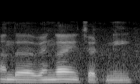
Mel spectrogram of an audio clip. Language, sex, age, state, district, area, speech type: Tamil, male, 30-45, Tamil Nadu, Krishnagiri, rural, spontaneous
